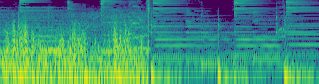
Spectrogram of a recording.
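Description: Wind rumbling hard on the microphone over background music. About a second in, the wind noise cuts out suddenly, leaving the music alone: plucked acoustic guitar.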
